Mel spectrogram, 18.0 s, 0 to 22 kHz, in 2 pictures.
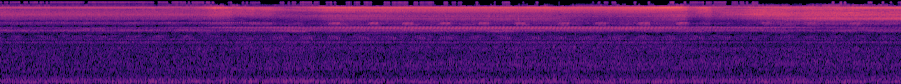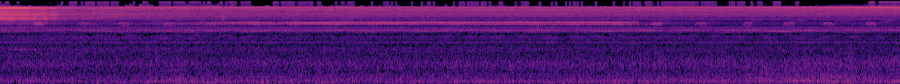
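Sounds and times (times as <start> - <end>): insect chirping: 0.0 - 18.0
insect chorus: 0.0 - 18.0.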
